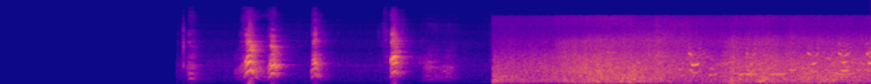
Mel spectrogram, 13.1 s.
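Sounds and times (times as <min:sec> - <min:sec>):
dog barking: 0:02.8 - 0:05.0, 0:05.8 - 0:06.8
surf washing: 0:07.4 - 0:13.0.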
